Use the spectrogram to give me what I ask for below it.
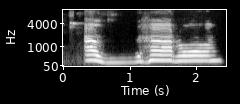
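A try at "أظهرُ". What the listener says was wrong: Ya, tebalkan lagi zo-nya.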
